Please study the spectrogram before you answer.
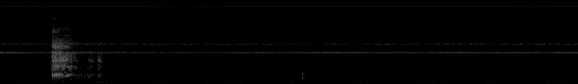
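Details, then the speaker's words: Gallery Apex Force GTX 778 airbrush compressor: very quiet steady faint hum with a couple of soft high tones, no knocking; normal compressor running. "Here we go. Here's that compressor running. Can you hear that?"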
